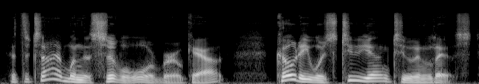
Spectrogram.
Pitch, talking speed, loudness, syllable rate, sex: 120 Hz, 190 wpm, -17 LUFS, 4.7 syllables/s, male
